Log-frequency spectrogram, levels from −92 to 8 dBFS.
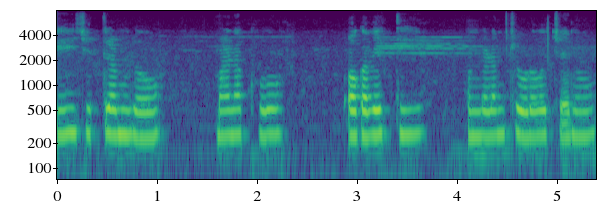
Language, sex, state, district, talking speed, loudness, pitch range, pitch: Telugu, female, Andhra Pradesh, Krishna, 80 wpm, -19 LUFS, 245-255 Hz, 250 Hz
